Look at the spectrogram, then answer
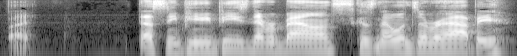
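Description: Podcast dude chatting about games, rambly, laughs a lot, dry close mic. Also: male voice, a little high, fairly even intonation, fairly quick, clear, resonant tone, dry recording. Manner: rambling, many restarts, laughs often. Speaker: podcast co-host. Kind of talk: casual chat.

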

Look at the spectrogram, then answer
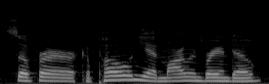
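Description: A man co-hosting a casual podcast, reading movie trivia from his notes in a relaxed way with fillers. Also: on the high side, a little slow, smooth, lo-fi sound. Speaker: podcast co-host.

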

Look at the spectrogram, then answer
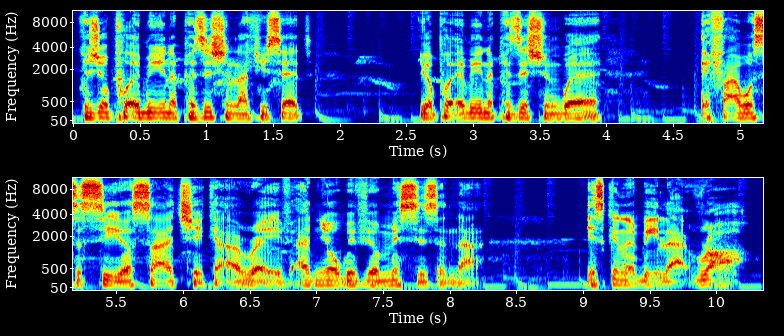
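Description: Deep-voiced London roadman, casual podcast chat. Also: little pitch movement, brisk, gravelly, fairly bright tone, soft background music. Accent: London roadman, Multicultural London English. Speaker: podcast host.

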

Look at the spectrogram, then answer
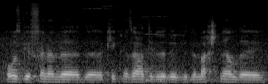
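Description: Emphatic rabbi preaching over background noise. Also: male voice, medium pitch, completely flat delivery, fast. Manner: emphatic, voice swelling loud on key words. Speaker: rabbi giving a talk to young married men.

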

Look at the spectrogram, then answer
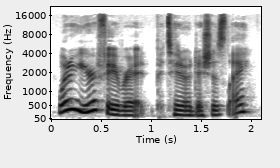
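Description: A woman's voice: lowish voice, big pitch swings, fairly quick, darkish tone. A woman co-hosting a podcast, narrating food history from a script with enthusiasm and lingering over ingredient lists. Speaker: podcast co-host.

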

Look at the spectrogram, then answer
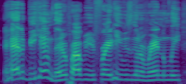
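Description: A man's voice: high-pitched, very fast, a bit bright, no echo. Laid-back man saying bro, dry sound. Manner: laid-back, profane, calls his co-host bro. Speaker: podcast co-host. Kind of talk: casual film chat.

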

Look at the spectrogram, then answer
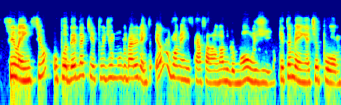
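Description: A woman chatting casually on a podcast, telling an animated, slangy story. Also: fairly high pitch, moderate pace. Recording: slightly dull, muffled sound.

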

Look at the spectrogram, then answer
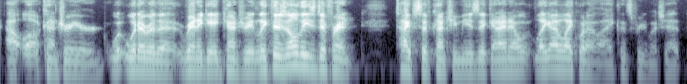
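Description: A man's voice: mid-range voice, fairly even intonation, fast talker, bright, forceful tone, no room sound. A man co-hosting a podcast, talking in a rambling, chatty way, often restarting and correcting himself. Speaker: podcast co-host. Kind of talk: casual conversational podcast chat.

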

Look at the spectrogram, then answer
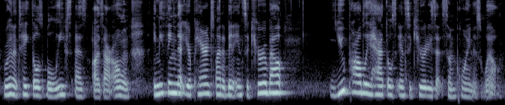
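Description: A woman in her forties hosts a podcast, talking directly to her listeners in a casual, chatty monologue and laughing often. Her mid-range voice is a little mellow and her pace is brisk.

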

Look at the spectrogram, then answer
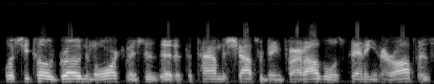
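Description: Male interview guest, quick and forceful, emphatic conversational delivery in a dry setting. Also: mid-range voice, fairly even intonation, no room sound, low-quality recording. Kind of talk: conversational explanation of a case.

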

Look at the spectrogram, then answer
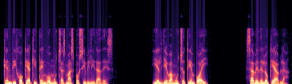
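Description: Man voicing a homesick young woman doctor, smooth clear voice, audiobook read. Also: on the high side, a little fast, mellow, no echo, muffled recording, close to an everyday voice. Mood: unsure.

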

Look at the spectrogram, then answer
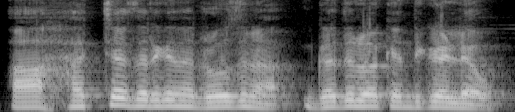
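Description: A man's voice: on the high side, brisk, natural voice. A shrewd male investigation officer in a spoken story, voiced by the narrator, direct and commanding as he questions and warns. his voice sits a little above the narrator's own. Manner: direct, warning.

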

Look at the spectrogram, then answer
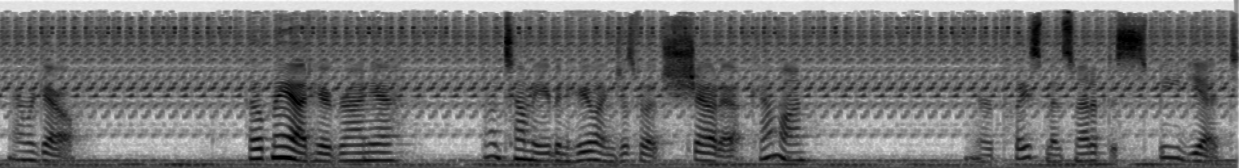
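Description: An actress playing a wry, confident ship's medic in an audio drama, with a dry, teasing manner. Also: female voice, medium pitch, lightly acted.

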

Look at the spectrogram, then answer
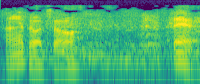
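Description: An actor playing a genial, reassuring dentist in 1940s radio acting. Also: male voice, low-pitched, lively intonation, drawn-out words, a faint crowd, full character voice. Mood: soothing. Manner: jovial, soothing. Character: genial, reassuring middle-aged male dentist. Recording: dull old broadcast with studio audience and hiss.

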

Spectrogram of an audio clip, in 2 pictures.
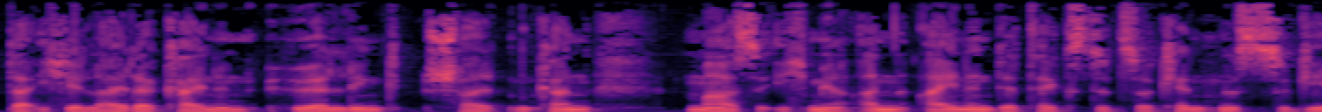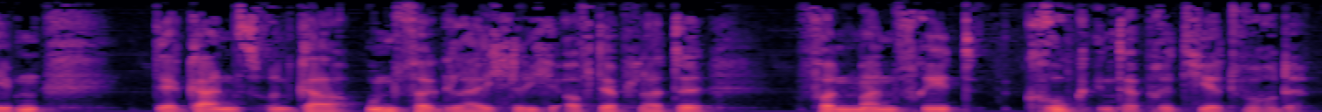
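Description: A man reading a satirical short story aloud in a dramatic, expressive way. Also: deep voice, unhurried, husky. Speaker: narrator.

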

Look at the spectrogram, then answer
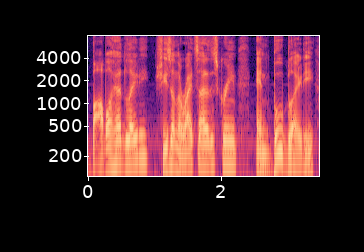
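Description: A man's voice: a little high, big pitch swings, fairly quick, no room sound. A man hosting a talk show, reading news quotes aloud with chatty, opinionated asides and laughter between points. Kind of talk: casual talk radio commentary.

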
